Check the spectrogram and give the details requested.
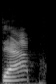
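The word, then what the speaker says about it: dApp: into two different chains next we have dap which is lowercase d uppercase a pp and that is shorthand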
